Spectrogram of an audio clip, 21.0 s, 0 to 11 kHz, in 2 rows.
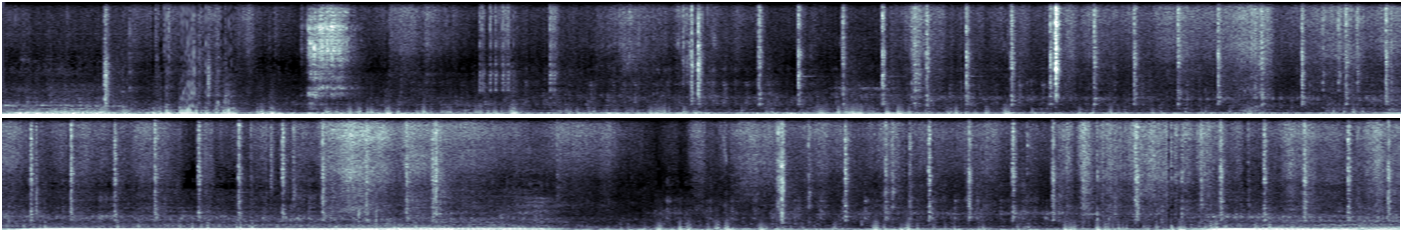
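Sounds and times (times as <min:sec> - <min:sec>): loud low-pitched drone: 0:00.0 - 0:07.8
engine running with rapid ticking: 0:00.0 - 0:20.9.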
